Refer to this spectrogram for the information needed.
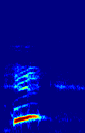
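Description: A single harsh, high-pitched crowing sound on a breath in, an adult's imitation of croup stridor.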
